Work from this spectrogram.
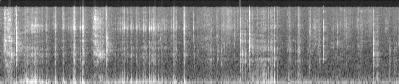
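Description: A solid yellow-orange bar of soap, held in the hand, is cut and shaved with a utility knife blade, peeling off small curls. Quick, crisp scraping and slicing strokes follow one another, each with a bright edge over a muffled low thud.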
